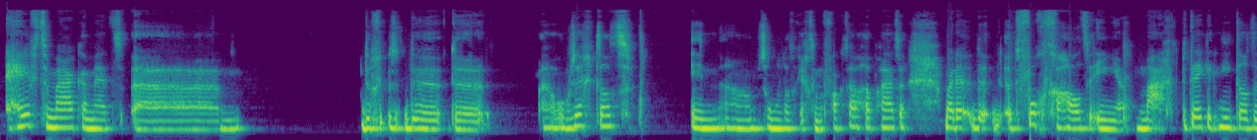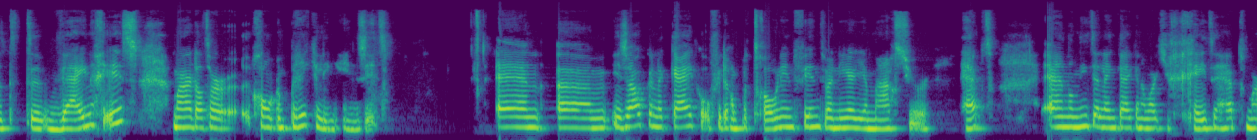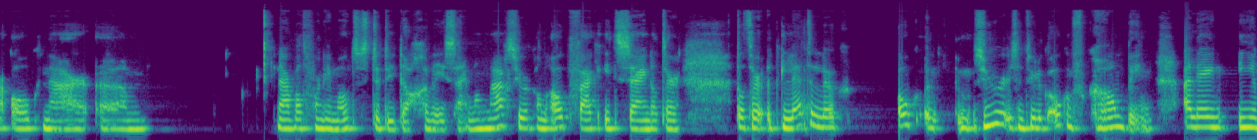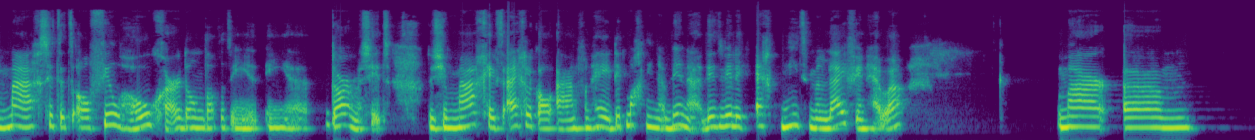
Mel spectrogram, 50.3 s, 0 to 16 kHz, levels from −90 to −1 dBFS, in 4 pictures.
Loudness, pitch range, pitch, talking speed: -17 LUFS, 210-245 Hz, 225 Hz, 185 wpm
